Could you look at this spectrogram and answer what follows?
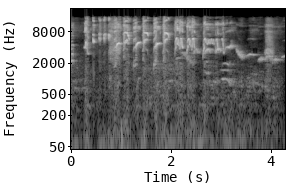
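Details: Oriental magpie-robin song for provoking a caged bird: rapid run of high scratchy chips, about two and a half per second, ending in a few clearer falling whistles.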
